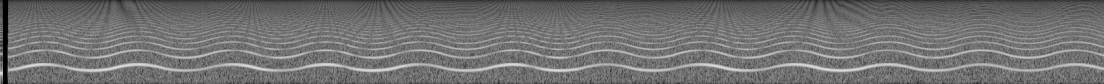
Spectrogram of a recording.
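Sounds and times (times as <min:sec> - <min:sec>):
grill alarm: 0:00.0 - 0:11.0.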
